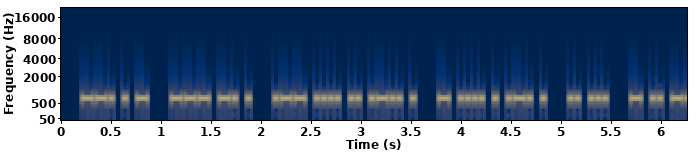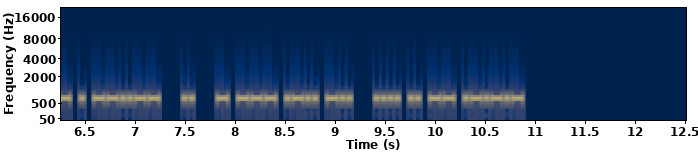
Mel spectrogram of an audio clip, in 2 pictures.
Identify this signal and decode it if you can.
Morse code, heard as a keyed tone, about 36 wpm, 700 Hz. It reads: GET ONE WHILE THERE IS TIME, I TOLD HIM.
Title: Sentences from Top 1000 Words - Review Part 1 - 35wpm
